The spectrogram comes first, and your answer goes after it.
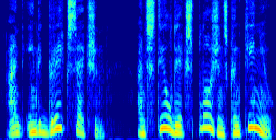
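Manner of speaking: high, loud and agitated; frantic report. Acted. Gate officer frantically telling Benjamin of the fires, high and loud. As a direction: pour out the news in a panic.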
